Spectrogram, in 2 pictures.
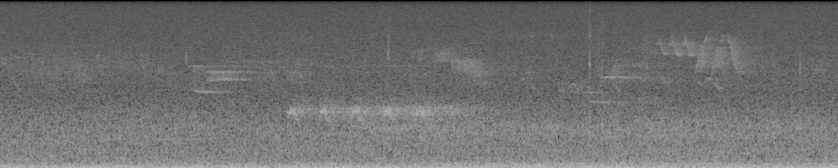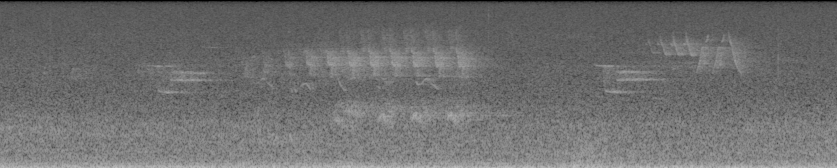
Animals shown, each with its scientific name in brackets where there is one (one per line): Wood Thrush (Hylocichla mustelina)
Chestnut-sided Warbler (Setophaga pensylvanica)
Mourning Warbler (Geothlypis philadelphia)
Ovenbird (Seiurus aurocapilla)
American Crow (Corvus brachyrhynchos)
